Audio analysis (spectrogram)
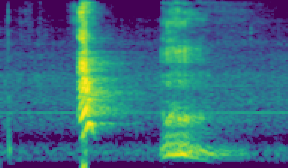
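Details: Playful, feisty pet corgi barking indoors while being handled: one sharp, high bark followed half a second later by a rougher, lower bark, with quiet room background between them.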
